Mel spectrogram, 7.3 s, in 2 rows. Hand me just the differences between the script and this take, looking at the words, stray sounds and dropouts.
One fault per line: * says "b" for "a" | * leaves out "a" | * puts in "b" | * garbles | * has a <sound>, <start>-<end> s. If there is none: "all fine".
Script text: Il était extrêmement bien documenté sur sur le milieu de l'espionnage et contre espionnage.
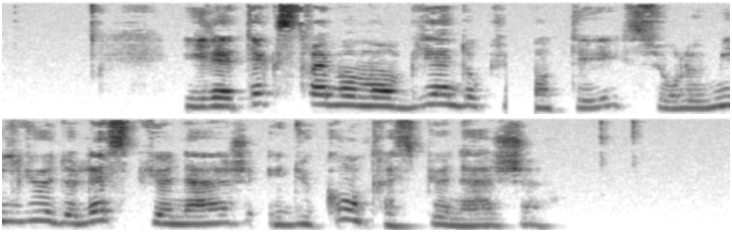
* says "est" for "était"
* has a dropout, 2.5-2.7 s
* leaves out "sur"
* puts in "du"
